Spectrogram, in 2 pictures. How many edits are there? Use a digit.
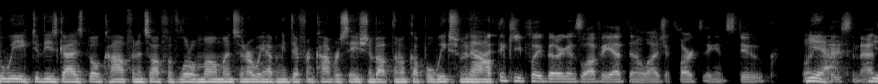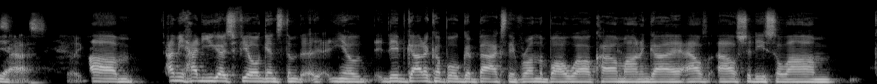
0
